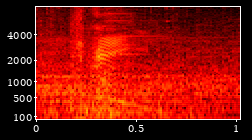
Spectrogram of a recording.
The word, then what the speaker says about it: Kane: you Nightrunner fight chiro Kane rhymes with pain and Kane will beat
